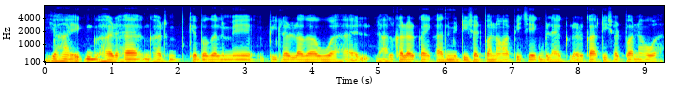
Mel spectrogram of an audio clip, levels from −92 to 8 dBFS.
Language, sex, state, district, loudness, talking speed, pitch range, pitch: Hindi, male, Bihar, West Champaran, -19 LUFS, 200 wpm, 100-110 Hz, 105 Hz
